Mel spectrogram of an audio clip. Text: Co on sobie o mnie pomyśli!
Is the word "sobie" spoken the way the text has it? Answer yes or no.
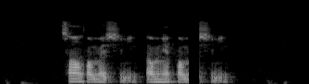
no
